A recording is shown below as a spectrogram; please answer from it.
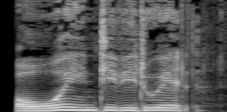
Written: overindividuel

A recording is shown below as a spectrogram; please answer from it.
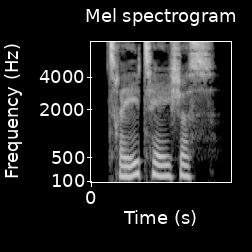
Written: treetagers

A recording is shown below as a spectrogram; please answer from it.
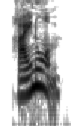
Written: regnorm

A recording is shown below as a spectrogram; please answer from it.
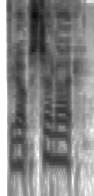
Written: blomsterløg

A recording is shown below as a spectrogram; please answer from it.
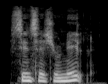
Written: SENSATIONELLE

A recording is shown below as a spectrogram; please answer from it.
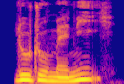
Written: ludomani

